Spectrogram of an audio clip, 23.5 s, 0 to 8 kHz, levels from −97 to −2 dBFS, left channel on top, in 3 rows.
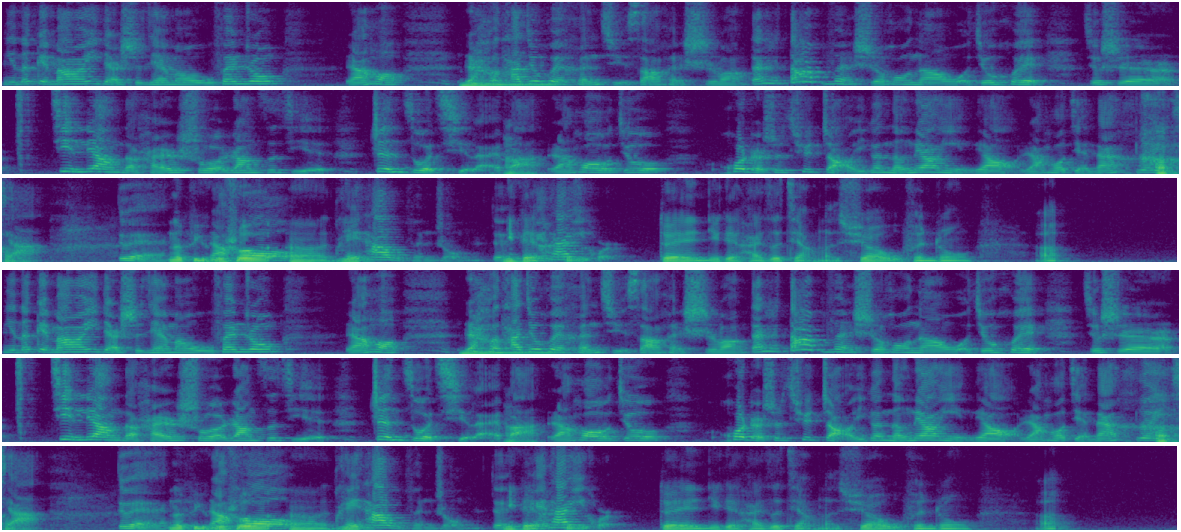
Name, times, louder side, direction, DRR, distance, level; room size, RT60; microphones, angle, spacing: voice 1, 0.0-2.0 2.3-7.8 8.2-12.2 12.7-15.9 16.5-16.8 17.1-17.6 17.9-19.7, right 2 dB, 20° right, 0.9 m, -36 dB
voice 2, 3.1-3.7 11.2-11.4 15.4-15.9 16.1-16.5 16.8-18.1 19.0-19.6 20.1-22.7, left 1 dB, 25° left, 0.6 m, -33 dB
13.0 x 4.4 x 3.4 m
head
